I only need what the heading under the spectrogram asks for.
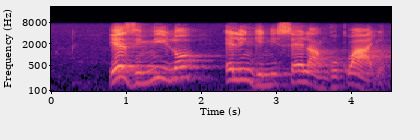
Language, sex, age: Zulu, male, 25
